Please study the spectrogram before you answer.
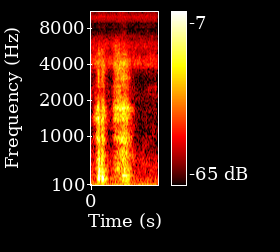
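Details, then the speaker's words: Sleeping rabbit, Sunny Jim, who always snores loudly despite airway checks and x-rays: faint snuffly breathing, two quick snorting bursts, then a longer noisy breath in a quiet room. "i don't know if you can hear sunny is snoring in the background sunny jim always snores he is so loud and they've checked his airway"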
